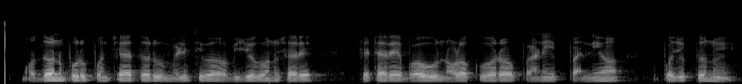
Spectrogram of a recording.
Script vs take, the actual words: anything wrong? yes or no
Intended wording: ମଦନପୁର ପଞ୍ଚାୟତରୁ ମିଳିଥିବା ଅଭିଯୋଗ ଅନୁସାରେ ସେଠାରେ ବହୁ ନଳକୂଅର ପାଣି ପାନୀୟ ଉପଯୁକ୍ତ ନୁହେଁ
no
